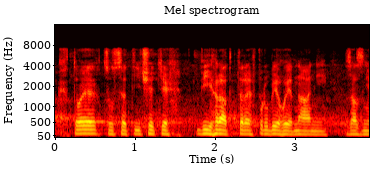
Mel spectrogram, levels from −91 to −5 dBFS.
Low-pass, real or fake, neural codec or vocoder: 7.2 kHz; fake; codec, 16 kHz, 16 kbps, FreqCodec, smaller model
